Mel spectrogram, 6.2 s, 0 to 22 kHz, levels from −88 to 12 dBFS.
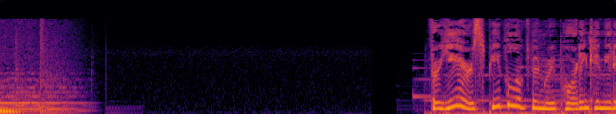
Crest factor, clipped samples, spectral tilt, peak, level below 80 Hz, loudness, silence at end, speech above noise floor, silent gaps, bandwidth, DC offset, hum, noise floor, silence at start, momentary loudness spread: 18 dB; under 0.1%; -5 dB/octave; -2 dBFS; -40 dBFS; -17 LUFS; 0 s; 57 dB; none; 11.5 kHz; under 0.1%; none; -72 dBFS; 0 s; 15 LU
